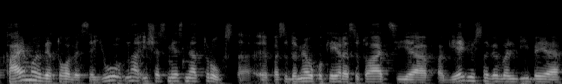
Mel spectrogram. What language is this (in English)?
Lithuanian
